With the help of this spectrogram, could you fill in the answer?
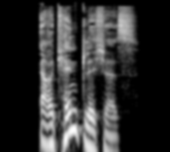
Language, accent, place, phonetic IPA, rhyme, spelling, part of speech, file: German, Germany, Berlin, [ɛɐ̯ˈkɛntlɪçəs], -ɛntlɪçəs, erkenntliches, adjective, De-erkenntliches.ogg
- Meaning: strong/mixed nominative/accusative neuter singular of erkenntlich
